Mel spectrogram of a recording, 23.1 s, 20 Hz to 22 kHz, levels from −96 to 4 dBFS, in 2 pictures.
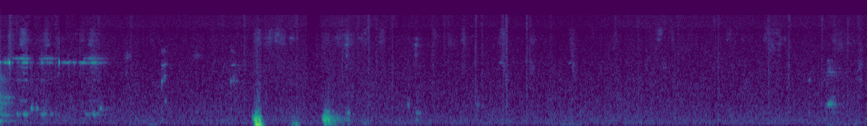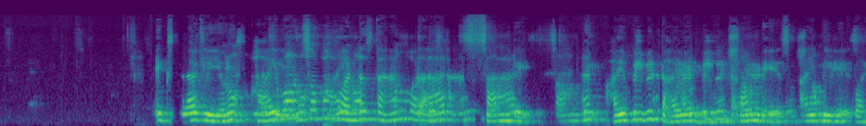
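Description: Speech with an echo leak: a delayed copy of the voice trails it by about 0.92 s. It comes in short, faint scraps at 0.0–0.14, 0.52–0.71 and 1.16–1.37 s, louder at 4.28–4.54 s, then long and nearly as loud as the speech at 14.57–16.41, 16.81–18.53 and 18.88–23.1 s. The fixed, long delay separates it from room reverberation, and is likely from a far-end echo canceller failing to suppress loudspeaker pickup.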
